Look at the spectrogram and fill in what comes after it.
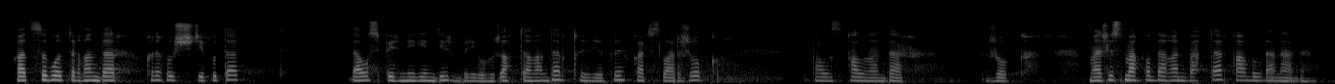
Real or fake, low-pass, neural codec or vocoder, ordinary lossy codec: fake; none; codec, 16 kHz, 0.8 kbps, ZipCodec; none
